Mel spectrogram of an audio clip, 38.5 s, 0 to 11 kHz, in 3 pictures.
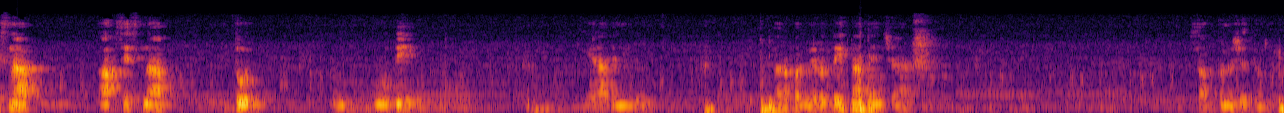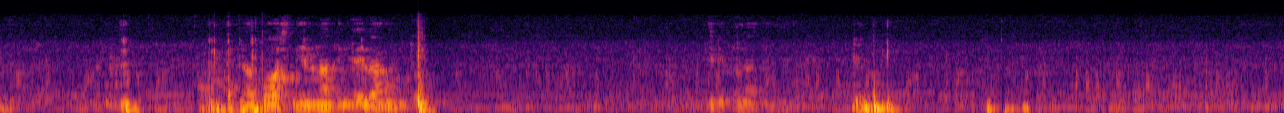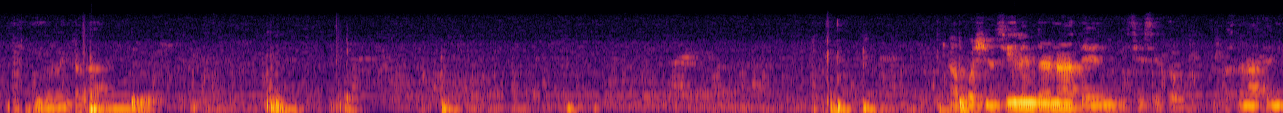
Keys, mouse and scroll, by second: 7.6 r, 8.6 s, 15.3 e, 15.5 e, 17.0 f, 17.5 click, 21.5 e, 21.6 e, 22.7 e, 26.5 BackSpace, 29.1 w, 34.0 4.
